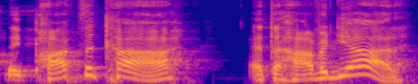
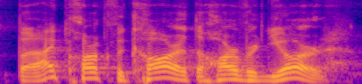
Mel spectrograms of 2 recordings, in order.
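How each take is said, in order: First: It is said in a Boston accent. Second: It is said in a general American accent.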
